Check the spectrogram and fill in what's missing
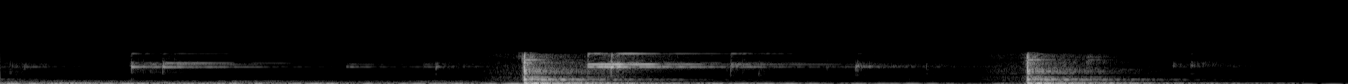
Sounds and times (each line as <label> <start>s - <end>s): ticking on an iron rail 3.5s - 12.8s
